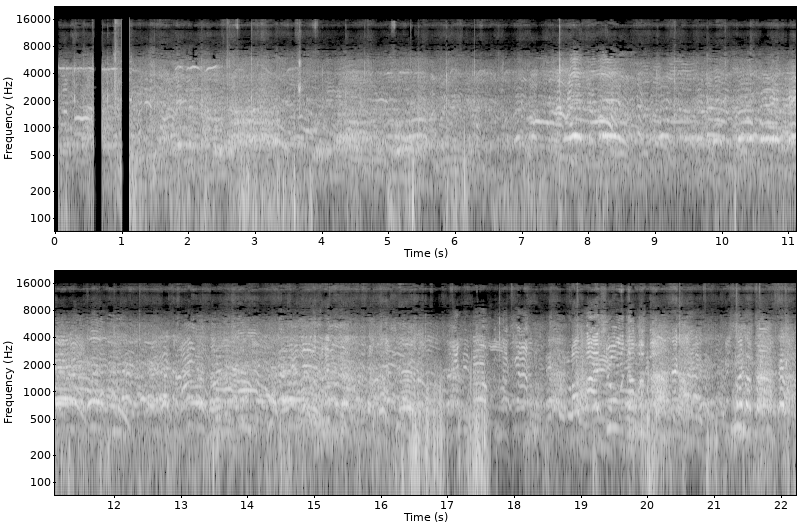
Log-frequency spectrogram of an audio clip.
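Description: A crowd of young men shouts and chants outdoors.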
